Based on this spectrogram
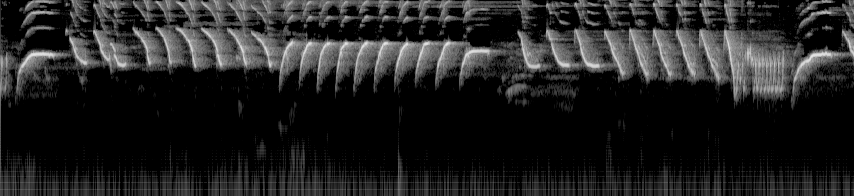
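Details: Canary training recording for young canaries learning the cuit cuit chirp: long runs of fast downward-sweeping chirps and a brief buzzy trill, clean with no background noise.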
